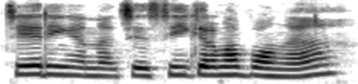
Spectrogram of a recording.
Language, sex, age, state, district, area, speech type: Tamil, female, 18-30, Tamil Nadu, Erode, rural, spontaneous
